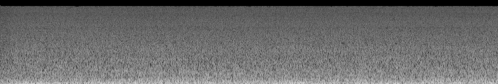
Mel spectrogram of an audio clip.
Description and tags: independent pink noise verb
Independent channel stereo pink noise created with Cool Edit 96. Reverb effect applied.
pink, noise, stereo, reverb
